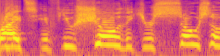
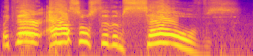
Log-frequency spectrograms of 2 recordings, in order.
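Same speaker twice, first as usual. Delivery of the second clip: raised, high, exasperated shouting; real heated outburst, pitched way up; angry rant; 9 semitones higher, 5 dB louder than usual. Real, not acted. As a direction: rant loudly, dragging out the last words. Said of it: "I'm sorry for that rant".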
